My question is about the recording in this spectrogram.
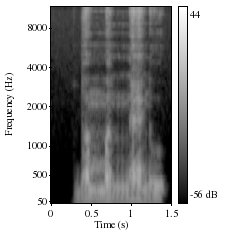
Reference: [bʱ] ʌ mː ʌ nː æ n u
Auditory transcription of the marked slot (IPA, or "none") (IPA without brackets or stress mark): b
